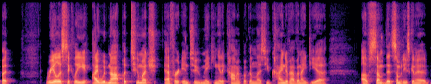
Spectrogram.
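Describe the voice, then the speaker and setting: Low-voiced man talking casually as a guest. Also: fairly bright tone. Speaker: guest, comics writer. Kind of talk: casual podcast interview talk.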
